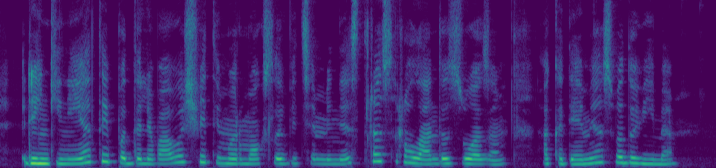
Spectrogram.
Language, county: Lithuanian, Vilnius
